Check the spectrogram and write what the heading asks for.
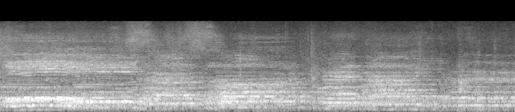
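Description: A choir singing a sacred song together, a new phrase starting right at the beginning after a short pause for breath.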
